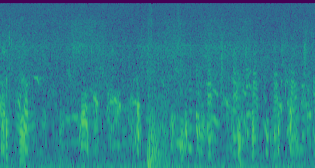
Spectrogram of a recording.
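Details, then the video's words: Flock of chickens, hens giving steady, rounded clucks in quick succession, several birds overlapping, with a dull low thump midway. "Chicken Sounds Noises Hens Clucking Roosters Crowing"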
